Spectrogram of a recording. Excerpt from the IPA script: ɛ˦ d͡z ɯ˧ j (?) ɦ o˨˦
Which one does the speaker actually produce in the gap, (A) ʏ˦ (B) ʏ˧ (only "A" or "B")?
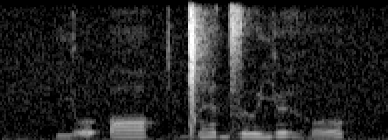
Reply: A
